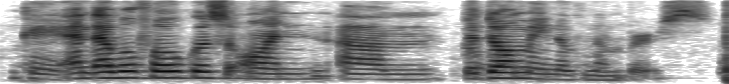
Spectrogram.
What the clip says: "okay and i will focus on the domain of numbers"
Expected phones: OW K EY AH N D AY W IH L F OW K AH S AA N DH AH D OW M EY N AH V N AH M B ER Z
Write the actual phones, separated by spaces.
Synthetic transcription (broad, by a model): OW K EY AH N D AY W IH L F OW K AH S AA N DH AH D OW M EY N AH V N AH M B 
